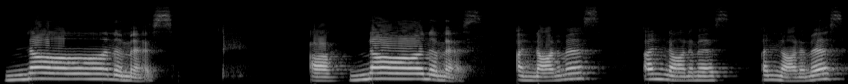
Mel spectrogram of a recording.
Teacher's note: We are going to stress the non, anonymous. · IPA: /əˈnɑnəməs/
